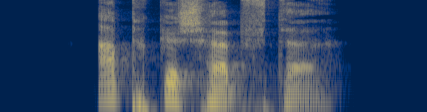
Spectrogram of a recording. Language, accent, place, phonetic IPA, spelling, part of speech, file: German, Germany, Berlin, [ˈapɡəˌʃœp͡ftə], abgeschöpfte, adjective, De-abgeschöpfte.ogg
- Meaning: inflection of abgeschöpft: 1. strong/mixed nominative/accusative feminine singular 2. strong nominative/accusative plural 3. weak nominative all-gender singular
